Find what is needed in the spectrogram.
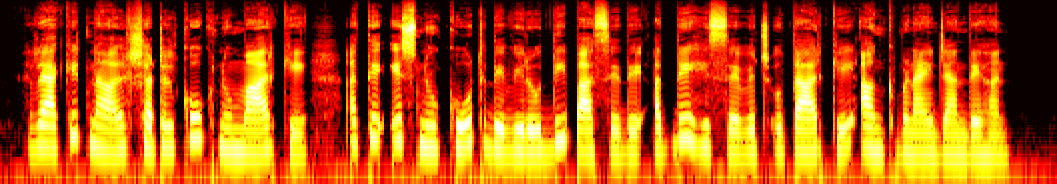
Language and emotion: Punjabi, neutral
